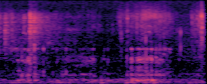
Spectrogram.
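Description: Near silence: faint room tone with two soft, brief rustles, about a third of a second in and again around a second and a half in.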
